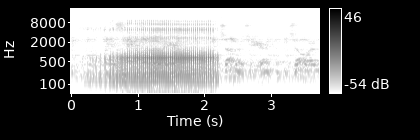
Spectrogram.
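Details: Snoring: one loud, fluttering snore with rapid vibration, then quieter breathing; recorded on iPhone.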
